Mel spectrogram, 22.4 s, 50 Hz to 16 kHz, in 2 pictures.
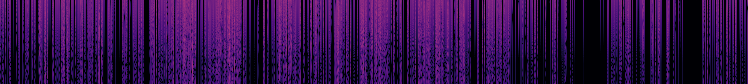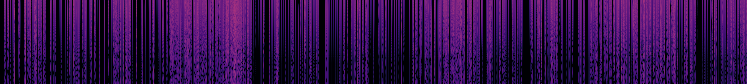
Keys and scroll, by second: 7.9 1, 13.5 2, 21.2 3.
